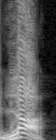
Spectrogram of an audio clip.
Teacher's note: पार्श्विक पूछा जाए जो ला, आप जैसे ही एकदम से जीभ को, टंग को ऊपर लेके एकदम तुरंत फटकते हो नीचे ला, और पार्श्व भाग से हवा निकल जाए तो उसी को कहा जाता है दोस्तों एक पार्श्विक व्यंजन।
